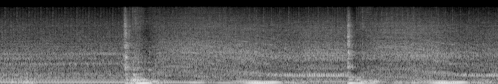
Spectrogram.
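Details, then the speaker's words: Honda D15B/D-series engine after the timing was set: smooth idle with repeated quick throttle blips that rise and fall cleanly without hesitation. Normal throttle response. "oh yeah it's got the response it needs"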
